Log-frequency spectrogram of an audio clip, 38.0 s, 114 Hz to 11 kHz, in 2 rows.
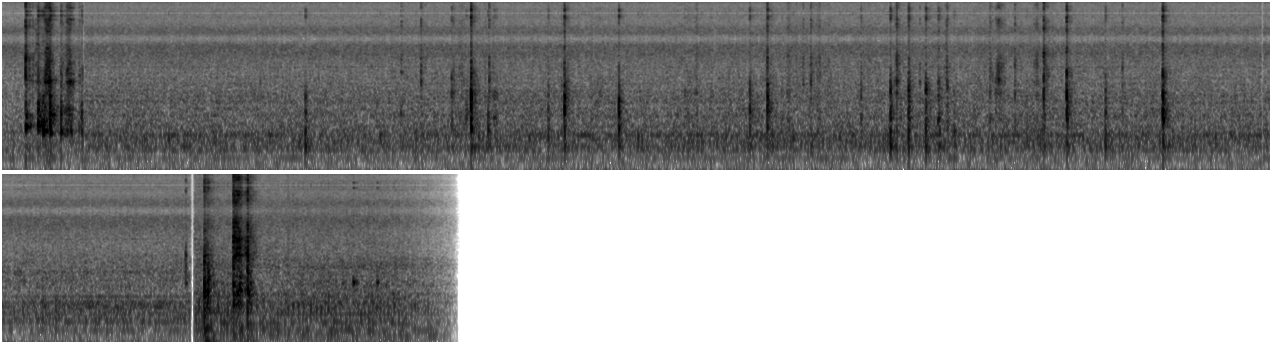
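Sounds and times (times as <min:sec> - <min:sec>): steady background hum: 0:00.0 - 0:25.9.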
